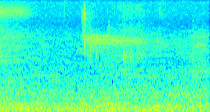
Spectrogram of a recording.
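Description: Quiet background noise with a single faint click just under a second in.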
